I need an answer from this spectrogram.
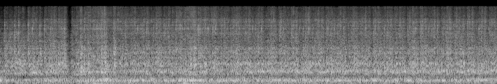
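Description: Race car's flathead engine running loud and steady with the throttle held wide open.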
